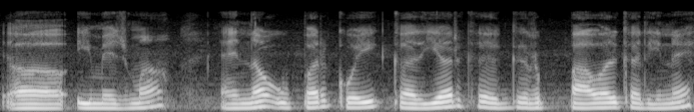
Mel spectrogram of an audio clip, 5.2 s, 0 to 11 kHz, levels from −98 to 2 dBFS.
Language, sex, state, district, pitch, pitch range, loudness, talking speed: Gujarati, male, Gujarat, Gandhinagar, 140 Hz, 130-150 Hz, -15 LUFS, 90 wpm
